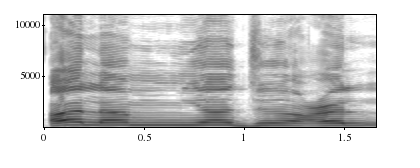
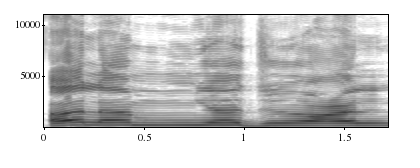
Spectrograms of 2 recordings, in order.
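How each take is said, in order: Both takes have the same delivery.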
